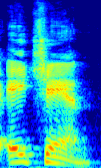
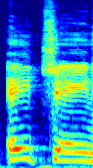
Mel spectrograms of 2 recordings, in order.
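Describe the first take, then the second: First: Achane said as ay-CHAHN with a flat a; corrected name. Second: Achane said as ay-CHAYN with a long ay; wrong name said. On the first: Correcting himself on the player's name, Achane as ay-CHAHN. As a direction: Achane ending in a short ahn. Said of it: "sorry, Achane". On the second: Wrong take of the player's name, Achane like chain. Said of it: "Not Achane, sorry, Achane". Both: Shown as a demonstration.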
